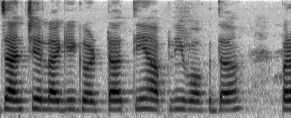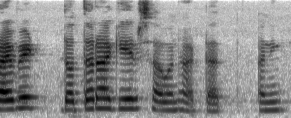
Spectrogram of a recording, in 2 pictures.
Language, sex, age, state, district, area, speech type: Goan Konkani, female, 30-45, Goa, Salcete, rural, spontaneous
